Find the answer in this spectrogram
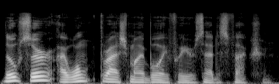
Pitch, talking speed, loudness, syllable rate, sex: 115 Hz, 215 wpm, -17 LUFS, 4.9 syllables/s, male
